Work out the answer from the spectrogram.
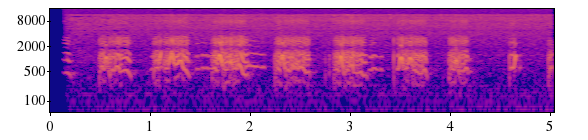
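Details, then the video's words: Two pet guinea pigs, a white one named Obi and another named Chewi, making happy wheeking noises: a run of about eight squealing, wavering calls, each under half a second, repeated roughly every 0.6 seconds with short gaps between. "HAPPY GUINEA PIGS NOISES"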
